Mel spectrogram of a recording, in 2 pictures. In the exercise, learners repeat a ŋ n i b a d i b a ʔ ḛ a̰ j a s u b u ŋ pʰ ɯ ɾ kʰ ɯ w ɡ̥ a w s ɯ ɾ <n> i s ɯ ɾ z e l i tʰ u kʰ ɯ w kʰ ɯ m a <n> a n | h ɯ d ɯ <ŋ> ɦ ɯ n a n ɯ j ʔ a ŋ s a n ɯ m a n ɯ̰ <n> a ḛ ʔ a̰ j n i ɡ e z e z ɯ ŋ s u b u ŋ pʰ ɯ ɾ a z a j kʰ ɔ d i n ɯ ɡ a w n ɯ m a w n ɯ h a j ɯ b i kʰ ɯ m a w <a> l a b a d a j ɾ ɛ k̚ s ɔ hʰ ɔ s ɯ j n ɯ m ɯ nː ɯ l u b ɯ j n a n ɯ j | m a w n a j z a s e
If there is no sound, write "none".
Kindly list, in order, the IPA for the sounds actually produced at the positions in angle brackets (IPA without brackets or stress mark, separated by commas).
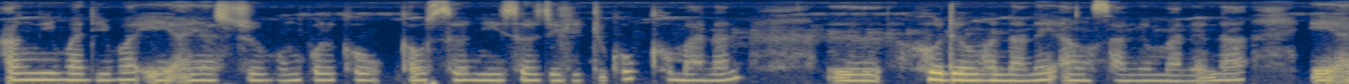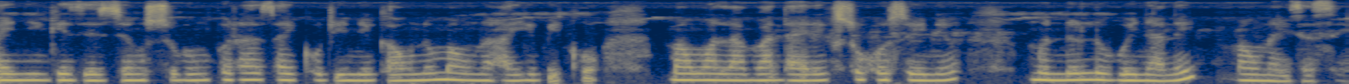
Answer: n, n, ŋ, n, a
